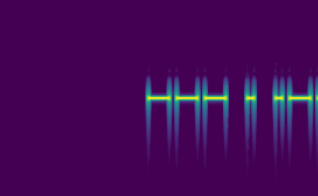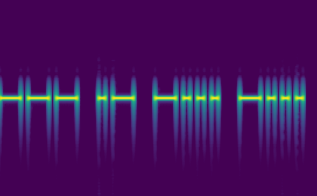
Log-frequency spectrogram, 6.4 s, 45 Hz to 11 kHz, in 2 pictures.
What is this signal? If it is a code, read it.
Morse code, heard as a keyed tone, about 17 wpm, 700 Hz. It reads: OE1ABB
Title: DXCC-100 Call Signs - 6 Characters - 17wpm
